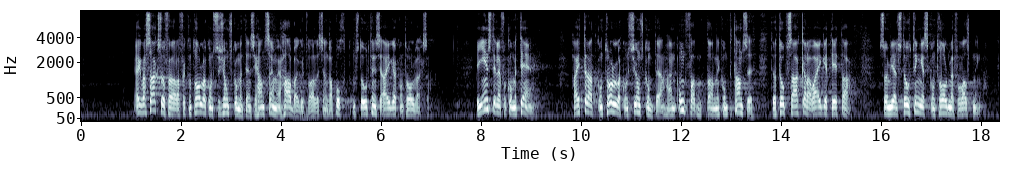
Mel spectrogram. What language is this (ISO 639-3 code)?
nor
